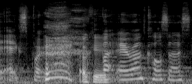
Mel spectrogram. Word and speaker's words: AdXpert: Okay, so our agency is spelled as AdXpert. So it's like we call it expert.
